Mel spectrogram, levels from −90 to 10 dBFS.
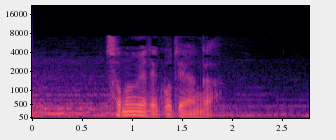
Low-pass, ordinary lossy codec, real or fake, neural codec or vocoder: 7.2 kHz; MP3, 32 kbps; fake; vocoder, 22.05 kHz, 80 mel bands, WaveNeXt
